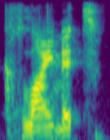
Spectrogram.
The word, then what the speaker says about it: climate: Climate. It's a long I sound.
